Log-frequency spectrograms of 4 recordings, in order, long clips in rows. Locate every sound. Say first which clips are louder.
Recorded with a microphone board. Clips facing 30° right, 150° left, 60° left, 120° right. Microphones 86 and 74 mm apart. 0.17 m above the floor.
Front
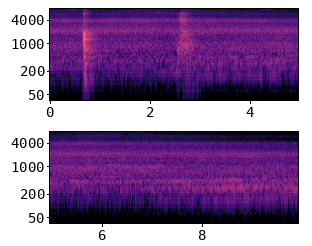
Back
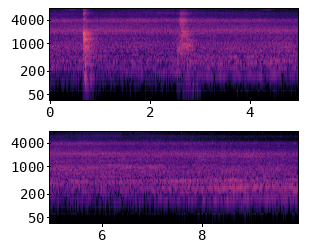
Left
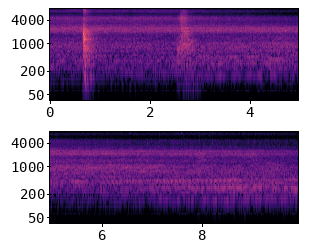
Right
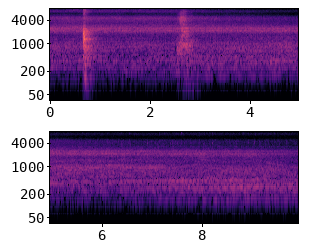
0.7 s a splash: front 4 dB, right 1 dB; 40° right, 0.9 m
2.5 s a zipper: even, right 1 dB; 105° right, 3.5 m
